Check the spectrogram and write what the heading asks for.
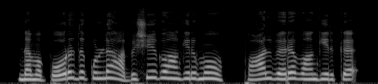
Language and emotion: Tamil, sad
